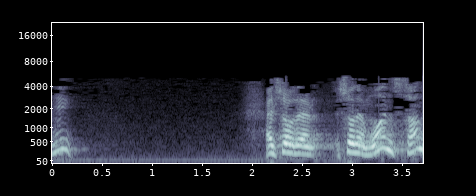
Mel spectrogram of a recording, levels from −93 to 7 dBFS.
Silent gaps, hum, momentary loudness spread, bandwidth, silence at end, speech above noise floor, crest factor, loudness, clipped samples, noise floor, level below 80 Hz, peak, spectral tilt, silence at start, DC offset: none; none; 11 LU; 5.4 kHz; 0 s; 39 dB; 16 dB; -13 LUFS; under 0.1%; -50 dBFS; -50 dBFS; 0 dBFS; -8 dB/octave; 0 s; under 0.1%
